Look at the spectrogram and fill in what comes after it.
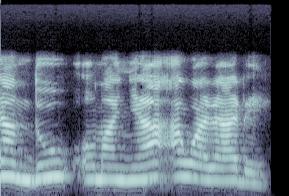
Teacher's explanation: y un tono alto reducido sobre la tercera sílaba tónica y terminar la oración con un tono bajo típico de un final de una afirmativa · Bueno, acá podemos apreciar en este caso, en esta oración, la presencia del tono de frontera final alto que caracteriza al grupo acentual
